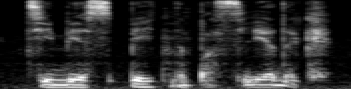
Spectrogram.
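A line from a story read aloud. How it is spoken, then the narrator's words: Smirking grunt. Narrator (Russian): хмыкнул Серега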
